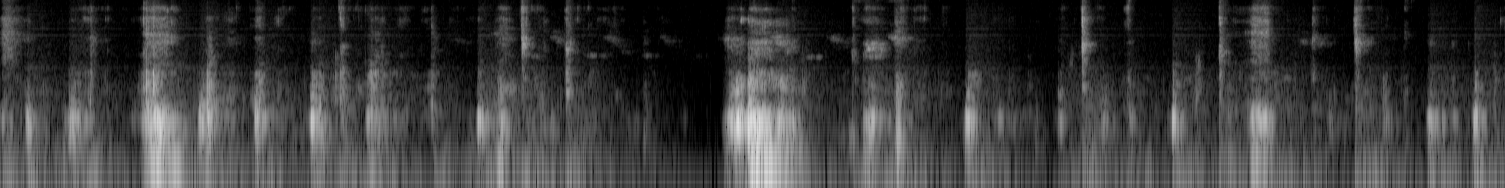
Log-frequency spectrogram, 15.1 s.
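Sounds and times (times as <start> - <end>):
chewing with wet mouth smacks: 0.2 - 6.0, 10.6 - 12.4, 13.0 - 15.0.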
